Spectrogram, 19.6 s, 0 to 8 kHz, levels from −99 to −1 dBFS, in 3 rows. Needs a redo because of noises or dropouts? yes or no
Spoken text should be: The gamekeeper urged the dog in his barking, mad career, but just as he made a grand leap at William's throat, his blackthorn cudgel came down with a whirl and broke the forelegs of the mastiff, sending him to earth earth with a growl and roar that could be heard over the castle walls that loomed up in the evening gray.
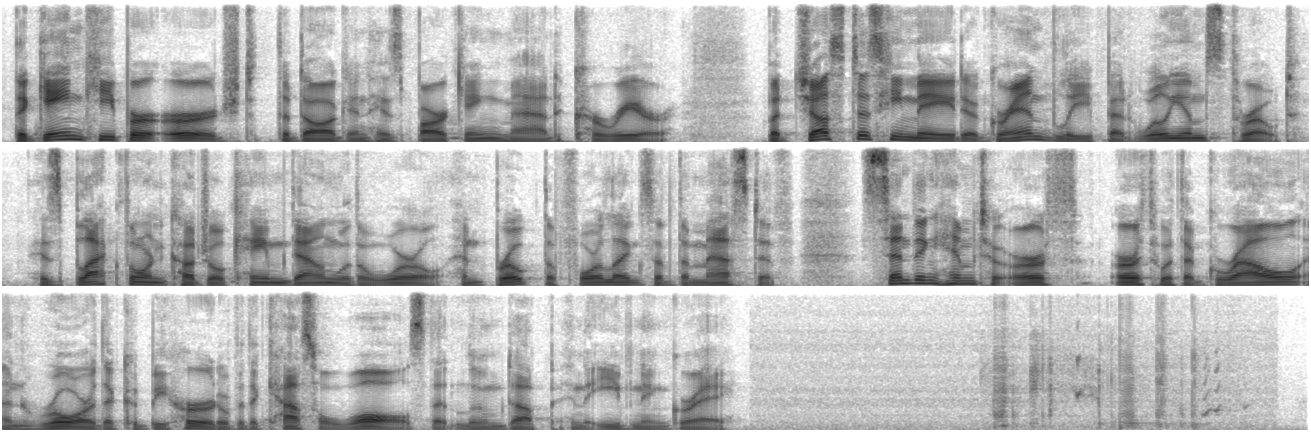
yes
